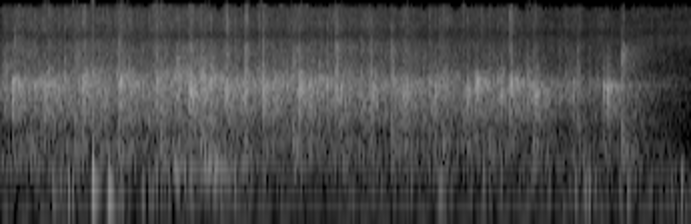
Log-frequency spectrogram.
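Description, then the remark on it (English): A crowd claps steadily for about five seconds, a dense wash of many hands applauding the choir and musicians, before the applause tapers off and fades out at the end. “I think they deserve another round of applause.”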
